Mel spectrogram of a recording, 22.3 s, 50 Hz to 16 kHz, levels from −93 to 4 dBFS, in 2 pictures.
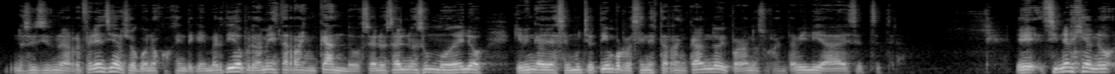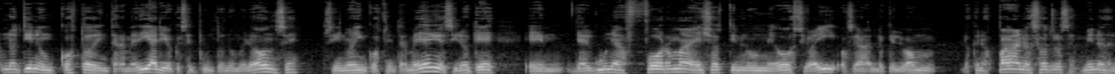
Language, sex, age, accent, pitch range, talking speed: Spanish, male, 20-39, Argentinian, 115-145 Hz, 225 wpm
